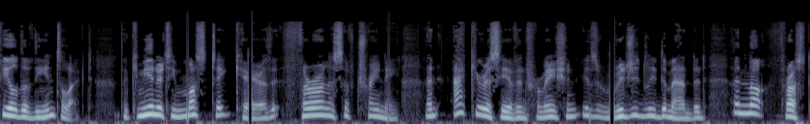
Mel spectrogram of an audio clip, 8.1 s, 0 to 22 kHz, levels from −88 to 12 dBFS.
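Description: At 1.87 s there's a gap between chunks: a 12 ms hole cut into the speech. It's the first of three identical ones, with the others at 3.88 s and 5.89 s, so they land on a steady 2-second rhythm. That spacing suggests the audio was delivered in 2-second chunks and something at each join, probably codec padding or a player starting the next chunk a touch late, left a sliver of silence. Nothing is missing. The flow just stutters briefly.

In between, at 2.48 to 2.52 s, there's a gap at a join of encoded pieces, a dropout of about 40 ms. A second one follows at 6.10 to 6.15 s, lasting about 50 ms. Here separately encoded pieces were spliced without trimming, so the encoder's start-up delay and the padded final frame both stayed in as dead air. The edges are softened by the codec rather than razor-sharp, and the speech picks up exactly where it left off.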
